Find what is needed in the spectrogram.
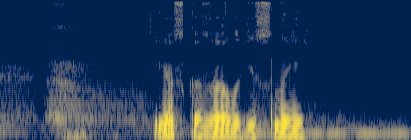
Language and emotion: Russian, sad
